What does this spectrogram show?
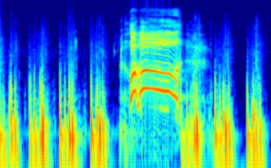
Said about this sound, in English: I strapped the horse here. Okay, let me get on. Okay, giddy up, horsey.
